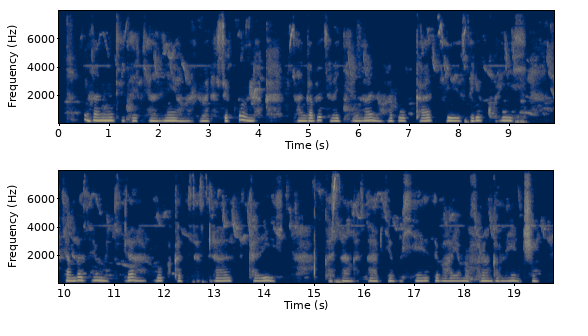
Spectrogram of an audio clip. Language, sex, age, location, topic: Kinyarwanda, female, 25-35, Musanze, agriculture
